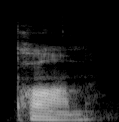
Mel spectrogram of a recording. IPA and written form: pɑm (PALM)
